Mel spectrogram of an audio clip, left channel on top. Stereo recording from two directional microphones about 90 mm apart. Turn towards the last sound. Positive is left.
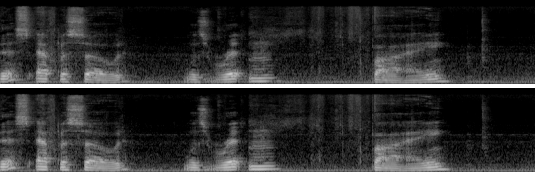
turn(degrees=-20)  # may be behind; listen again after turning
